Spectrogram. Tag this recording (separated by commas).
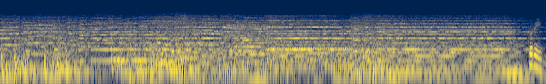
Music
